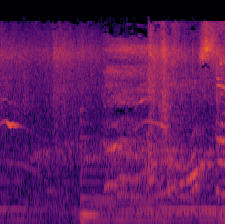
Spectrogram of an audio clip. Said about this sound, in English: Whose kittens are those? Yours. Ours? Your guys's. Oh my god. I love it.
